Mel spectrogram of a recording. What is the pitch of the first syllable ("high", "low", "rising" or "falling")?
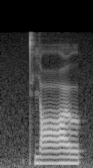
high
